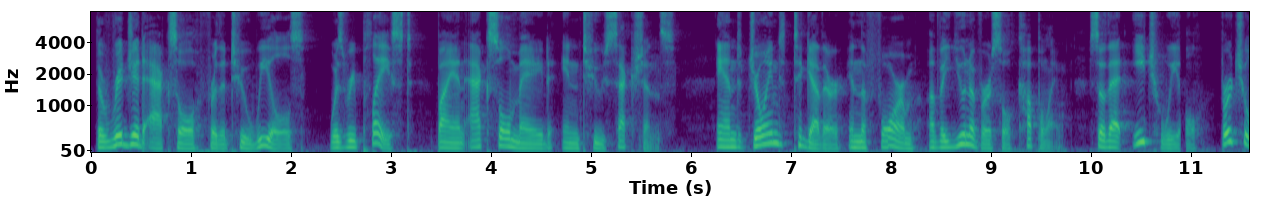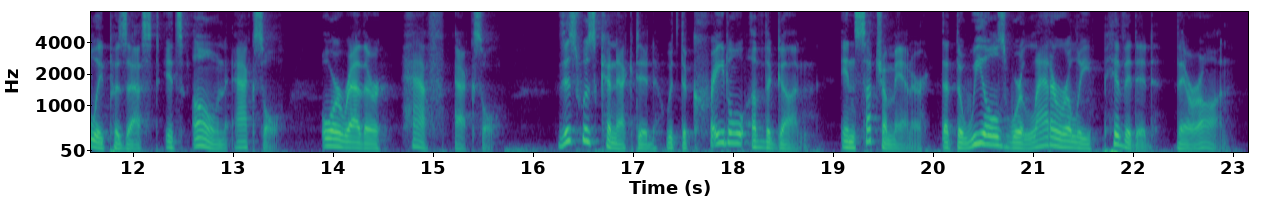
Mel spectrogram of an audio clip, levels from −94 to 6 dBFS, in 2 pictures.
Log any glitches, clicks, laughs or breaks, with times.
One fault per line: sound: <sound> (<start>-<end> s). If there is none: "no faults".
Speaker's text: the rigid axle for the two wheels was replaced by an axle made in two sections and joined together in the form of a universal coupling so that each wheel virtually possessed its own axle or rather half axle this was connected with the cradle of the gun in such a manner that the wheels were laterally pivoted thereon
sound: dropout (10.9-11.0 s)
